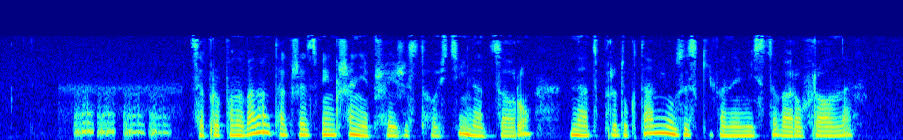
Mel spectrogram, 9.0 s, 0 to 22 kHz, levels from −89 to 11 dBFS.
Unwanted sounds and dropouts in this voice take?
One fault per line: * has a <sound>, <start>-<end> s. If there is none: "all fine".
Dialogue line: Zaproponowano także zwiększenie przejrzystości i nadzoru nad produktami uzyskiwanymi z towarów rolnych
* has a laugh, 0.7-1.7 s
